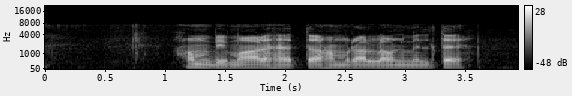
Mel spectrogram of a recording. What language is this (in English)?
Magahi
